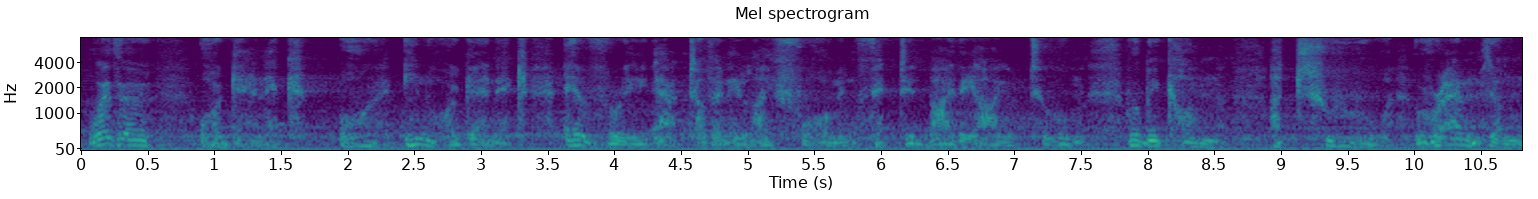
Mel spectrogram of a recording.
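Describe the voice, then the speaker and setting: Very slow, deep grandiose villain. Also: male voice, heavily acted. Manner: slow, solemn, deliberate, pompous. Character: grandiose ancient male genius villain, a machine-bound mind, coldly fanatical. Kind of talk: dramatic scripted game villain monologue. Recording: echoing voice over prominent music.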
